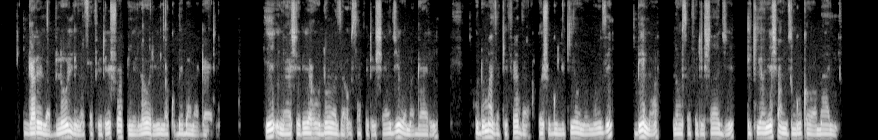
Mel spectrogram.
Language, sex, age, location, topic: Swahili, male, 18-24, Kisumu, finance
